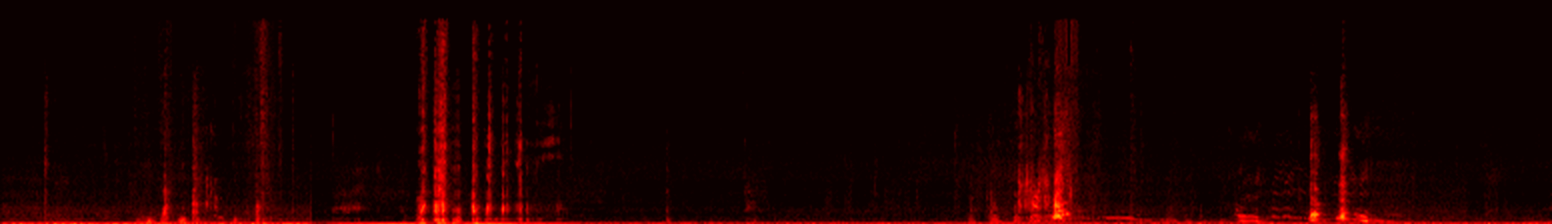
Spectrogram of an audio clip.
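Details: Red foxes from a local urban family in the UK squabbling: harsh clattering bursts near two and three seconds, then a high wavering squeal sliding downward around eight to ten seconds, over steady low rumble.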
